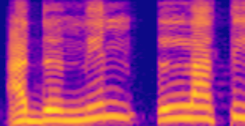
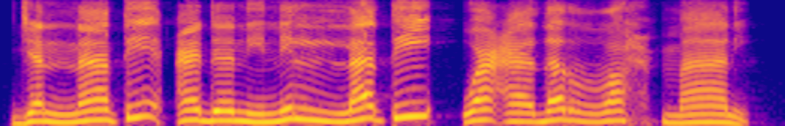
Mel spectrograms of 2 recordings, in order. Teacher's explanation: kalau ada tanwin bertemu dengan hamzah wasal, maka di sini tanwin itu akan berubah menjadi nun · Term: nun wiqayah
